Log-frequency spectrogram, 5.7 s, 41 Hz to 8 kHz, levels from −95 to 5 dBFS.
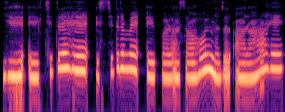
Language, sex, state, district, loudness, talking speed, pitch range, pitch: Hindi, female, Madhya Pradesh, Bhopal, -14 LUFS, 160 wpm, 210-305 Hz, 245 Hz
